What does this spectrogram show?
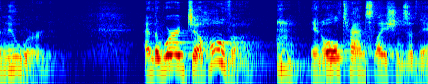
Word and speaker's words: Jehovah: the word comes from German so you have yahovah but uh because German doesn't have a J but when it comes into English you have j instead of Y and then you have Jehovah okay so it doesn't matter if I lost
